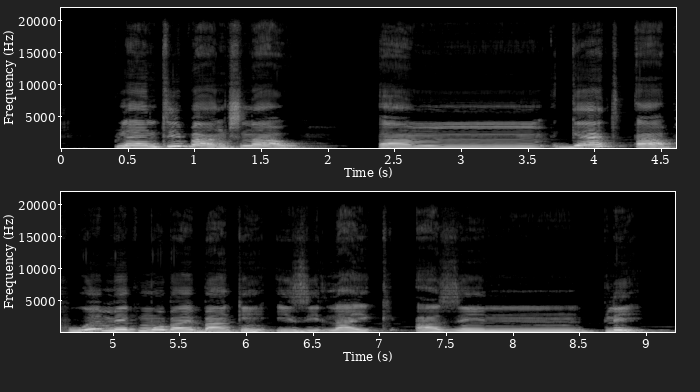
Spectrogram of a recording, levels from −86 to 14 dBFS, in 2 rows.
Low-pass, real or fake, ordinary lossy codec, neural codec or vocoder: 19.8 kHz; real; none; none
